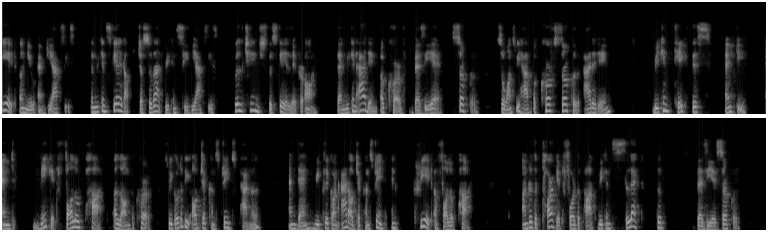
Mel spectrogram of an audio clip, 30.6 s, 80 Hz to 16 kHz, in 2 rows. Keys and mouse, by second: 0.6 s, 1.6 click, 3.7 shift+a, 9.0 s, 10.5 click, 11.6 ctrl+middle drag, 11.7-12.1 ctrl+drag, 13.3 right click, 16.2 click, 17.7-19.7 drag, 21.1 click, 21.8-25.4 drag, 27.7 click.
